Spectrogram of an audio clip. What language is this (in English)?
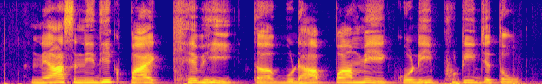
Maithili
